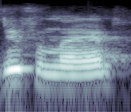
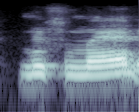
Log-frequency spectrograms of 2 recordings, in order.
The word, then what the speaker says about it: Newfoundland: it's pretty uh it's newfoundland so the easiest way i say it is uh is that you say understand newfoundland and uh then you you've got it down okay so if you understand newfoundland there you go you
